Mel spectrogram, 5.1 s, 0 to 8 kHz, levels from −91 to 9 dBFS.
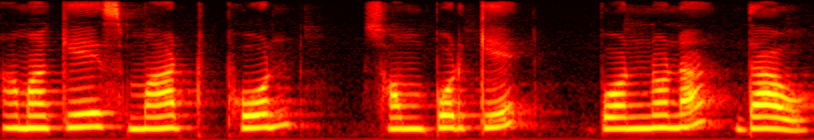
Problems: constant background noise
